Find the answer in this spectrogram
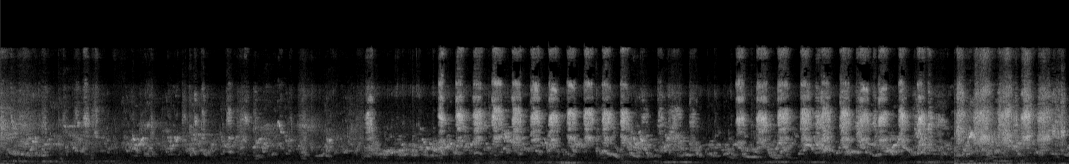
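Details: Budgerigars in a colony chirping as they eat: busy overlapping warbles and twitters, then a run of rapid, regularly repeated sharp chirps from about four seconds on, with a soft low thump near the end.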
